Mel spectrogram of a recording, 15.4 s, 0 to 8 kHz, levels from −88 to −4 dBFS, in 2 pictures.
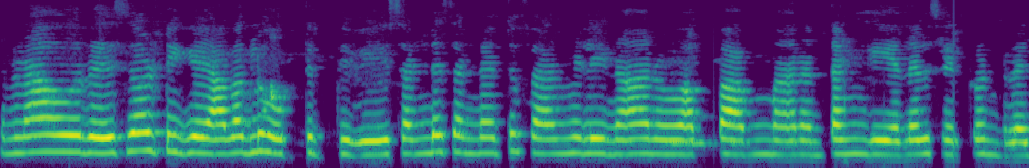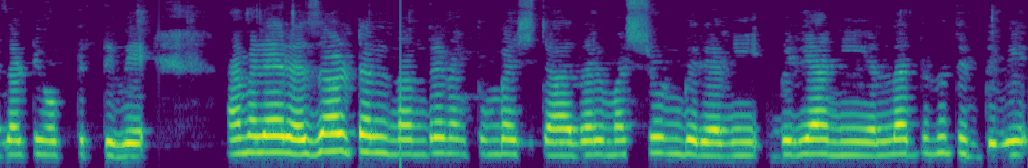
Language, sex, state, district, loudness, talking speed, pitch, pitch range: Kannada, female, Karnataka, Shimoga, -17 LUFS, 115 wpm, 265 Hz, 250-290 Hz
